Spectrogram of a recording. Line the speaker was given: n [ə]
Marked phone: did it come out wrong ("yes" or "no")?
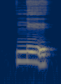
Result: yes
